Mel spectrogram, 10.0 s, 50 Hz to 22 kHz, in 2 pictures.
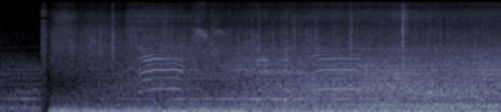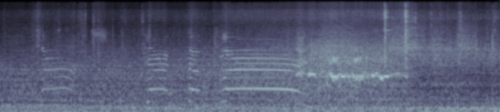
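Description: A car races and skids in the video game Max Payne 3, a loud steady engine roar with repeated tire squeals rising over it, voices shouting over the action.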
